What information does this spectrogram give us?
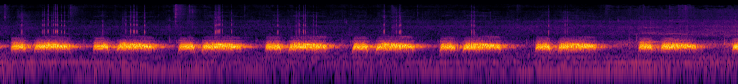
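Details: Spotted dove from Cà Mau with a huge voice, called a thổ cọp and likened to a pigeon. It pours out deep, gruff coos in clipped, evenly spaced bursts, about a dozen, plus light clicking between them.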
